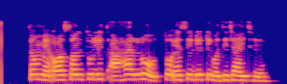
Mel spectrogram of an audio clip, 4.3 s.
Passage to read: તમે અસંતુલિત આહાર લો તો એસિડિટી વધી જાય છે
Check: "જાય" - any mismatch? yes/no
no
